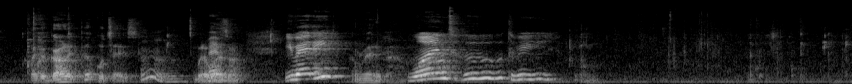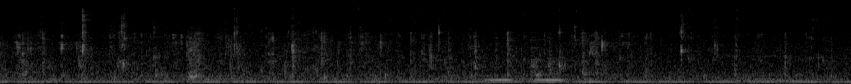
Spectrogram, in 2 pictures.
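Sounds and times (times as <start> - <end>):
low electrical hum: 0.0 - 17.0
people chewing crispy food: 5.6 - 17.0.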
